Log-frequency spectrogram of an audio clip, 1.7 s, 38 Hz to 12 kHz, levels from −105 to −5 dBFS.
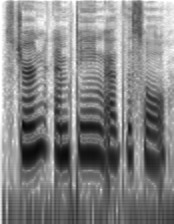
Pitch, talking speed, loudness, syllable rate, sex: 230 Hz, 170 wpm, -17 LUFS, 3.8 syllables/s, female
